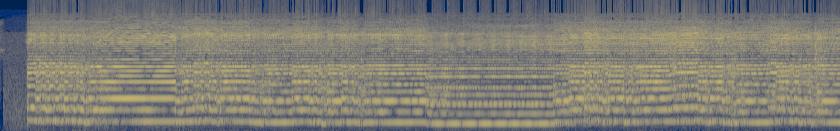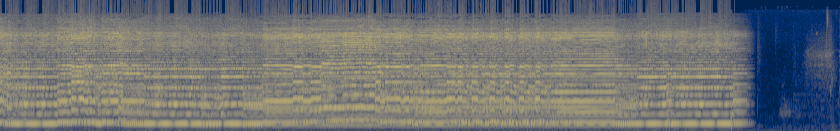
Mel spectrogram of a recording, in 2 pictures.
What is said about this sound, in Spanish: Eh, luego tenemos eh, la flauta de dos tubos, que yo había mencionado previamente, el laulos. Vamos a escuchar cómo suena el laulos.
